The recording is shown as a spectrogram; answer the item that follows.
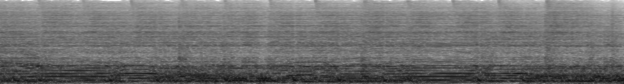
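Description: Live sludge metal band playing loud: distorted electric guitar riff with bass and drum kit, the chords changing about every half second, recorded on a phone's microphone.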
